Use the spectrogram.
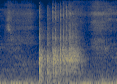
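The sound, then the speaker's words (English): A sharp clatter of dice tumbling across a hard table for a persuasion roll in a tabletop game, a burst of bright rattling clicks that settles within about half a second, fairly loud with no talking. “I'm not being as dramatic with the dice rolls as I should be.”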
